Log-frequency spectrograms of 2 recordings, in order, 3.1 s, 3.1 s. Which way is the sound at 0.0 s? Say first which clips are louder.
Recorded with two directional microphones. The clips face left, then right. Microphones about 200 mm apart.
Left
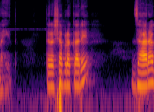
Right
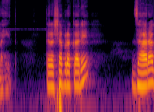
Right 6 dB; 45° right (ahead or behind).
